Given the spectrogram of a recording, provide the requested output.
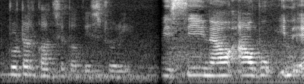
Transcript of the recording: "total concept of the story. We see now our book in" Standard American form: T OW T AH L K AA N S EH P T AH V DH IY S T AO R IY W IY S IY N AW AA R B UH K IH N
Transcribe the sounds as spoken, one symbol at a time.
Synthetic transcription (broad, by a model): T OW T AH L K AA N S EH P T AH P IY S T AO R IY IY S IY N AW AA W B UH IH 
